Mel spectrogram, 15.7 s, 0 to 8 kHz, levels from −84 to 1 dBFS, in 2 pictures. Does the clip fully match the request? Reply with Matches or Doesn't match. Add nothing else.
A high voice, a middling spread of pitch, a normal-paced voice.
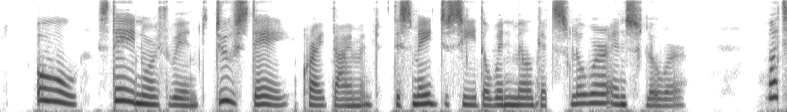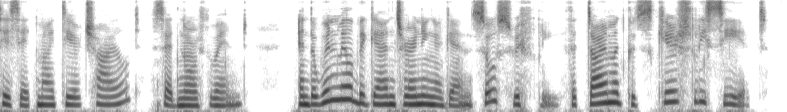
Matches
